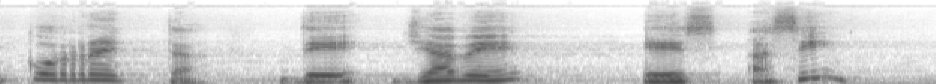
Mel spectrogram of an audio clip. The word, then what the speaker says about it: Yahvé: llave y por eso Nosotros sabemos que la pronunciación correcta de yahvé es así y ave y no Jehová que simplemente una una literación se fue haciendo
